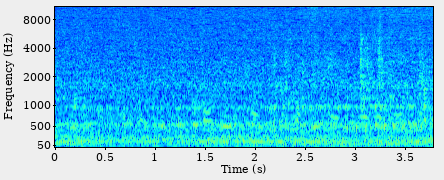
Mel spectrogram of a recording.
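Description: A digger's diesel engine rumbles steadily.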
